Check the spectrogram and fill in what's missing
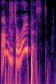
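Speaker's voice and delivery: goofy, very high, loud cartoon clown voice. Told to say the line a certain way: silly clown voice. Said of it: "You should say it in a silly clown voice".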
